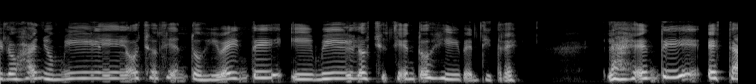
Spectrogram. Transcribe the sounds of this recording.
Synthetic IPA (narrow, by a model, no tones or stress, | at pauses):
lo̞saɲoɦmilo̞t͡ʃoθje̞nt̪osiβejnt̪iimilo̞t͡ʃuθje̞̰nt̪osiβe̞̰nt̪it̪ɾe̞h | lahent̪ieht̪a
